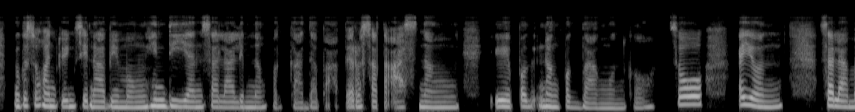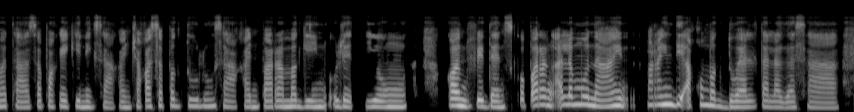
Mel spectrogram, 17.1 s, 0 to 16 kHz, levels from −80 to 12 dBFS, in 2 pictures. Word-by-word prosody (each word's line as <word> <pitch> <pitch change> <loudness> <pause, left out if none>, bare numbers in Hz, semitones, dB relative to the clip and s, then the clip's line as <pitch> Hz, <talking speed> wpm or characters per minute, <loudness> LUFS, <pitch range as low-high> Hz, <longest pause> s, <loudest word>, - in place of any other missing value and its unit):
nagustuhan 215 +1 +1
ko 195 0 -2
'yung 200 - -1
sinabi 185 -2 -1
mong 175 +1 -1
hindi 210 -2 +4
'yan 180 - -1
sa 180 -1 -3
lalim 175 0 -4
ng 175 +3 -7
pagkadapa 170 -1 -13
pero - - -3
sa 190 0 0
taas 185 0 -4
ng 175 -1 -2 0.4
ipag 200 0 +1
ng 200 -2 +1
pagbangon 150 -5 -8
ko. 175 +4 -11 0.2
So 265 +1 +4 0.4
ayun, 200 -6 +2 0.4
salamat, 200 -3 +2
ha, 175 0 -3
sa 195 - -5
pakikinig 195 -2 -2
sa'kin 175 0 -5
tsaka 190 +3 -1
sa 220 +1 -2
pagtulong 210 -1 -3
sa'kin 190 -3 -4
para 190 +1 +1
ma-gain 195 0 +1
ulit 195 -2 -1
'yung 190 0 +2 0.4
confidence 200 -4 +5
ko 215 - -6
parang 235 +3 +3
alam 260 +4 +2
mo 265 -1 +4
na, 210 -1 +4
hin 230 -2 +4 0.2
parang 265 +2 +6
hindi 250 -1 +4
ako 245 -5 +1
mag-dwell 185 0 -1
talaga 180 -2 -3
sa 165 -2 -5
190 Hz, 165 wpm, -23 LUFS, 180-210 Hz, 0.4 s, parang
